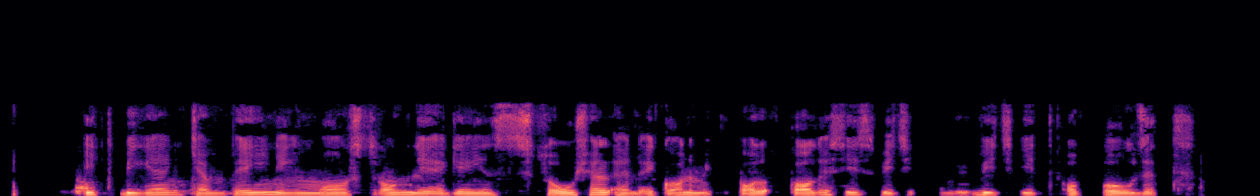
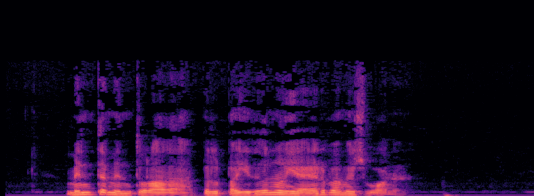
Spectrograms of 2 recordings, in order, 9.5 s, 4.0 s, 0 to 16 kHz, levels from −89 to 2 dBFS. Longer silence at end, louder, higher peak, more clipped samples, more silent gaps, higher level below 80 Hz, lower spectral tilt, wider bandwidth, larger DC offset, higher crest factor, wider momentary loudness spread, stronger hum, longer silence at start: about the same, 0.55 s vs 0.65 s; first, -20 LUFS vs -25 LUFS; first, 0 dBFS vs -8 dBFS; neither; first, 5.87-5.92 s, 6.88-7.04 s, 8.12-8.26 s, 8.72-8.78 s vs none; second, -62 dBFS vs -54 dBFS; about the same, -7.5 dB/octave vs -7 dB/octave; second, 7.8 kHz vs 11 kHz; neither; about the same, 20 dB vs 18 dB; about the same, 9 LU vs 8 LU; neither; about the same, 0.55 s vs 0.5 s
